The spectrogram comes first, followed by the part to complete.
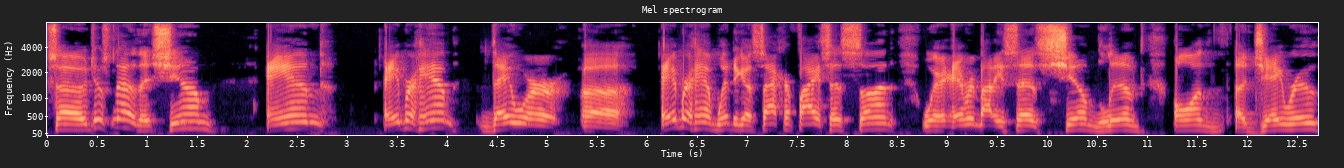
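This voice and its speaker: Very slow and very even in loudness, a man with a Southern US accent speaks at a fairly high pitch with ordinary pitch variation. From US South (South Georgia / North Florida). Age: 60s. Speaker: Bible teacher. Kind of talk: livestream Bible study. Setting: live stream. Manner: casual, animated.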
